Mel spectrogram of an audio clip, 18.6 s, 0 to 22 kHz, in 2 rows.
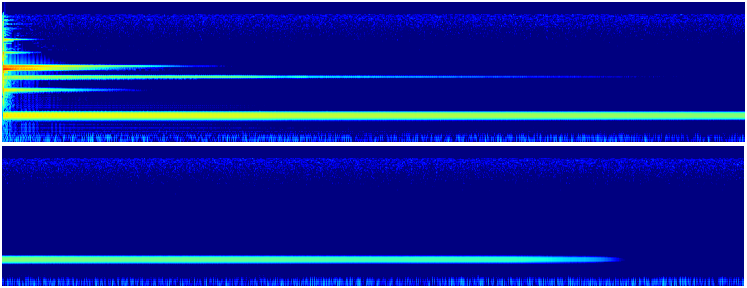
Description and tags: Bwana Kumala Gangsa Pemadé 12
University of North Texas Gamelan Bwana Kumala Pemadé recording 12. Recorded in 2006.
